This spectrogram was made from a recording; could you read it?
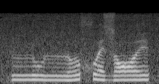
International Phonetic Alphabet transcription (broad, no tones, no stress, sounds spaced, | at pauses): lː u lː ʊ χʷ ɛ z ɔ e̯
